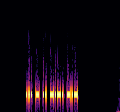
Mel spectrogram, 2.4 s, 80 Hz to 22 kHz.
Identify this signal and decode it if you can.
Morse code, heard as a keyed tone, about 51 wpm, 700 Hz. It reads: STICK
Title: Sentences from Top 1200 Words - New Word Drill - 50wpm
